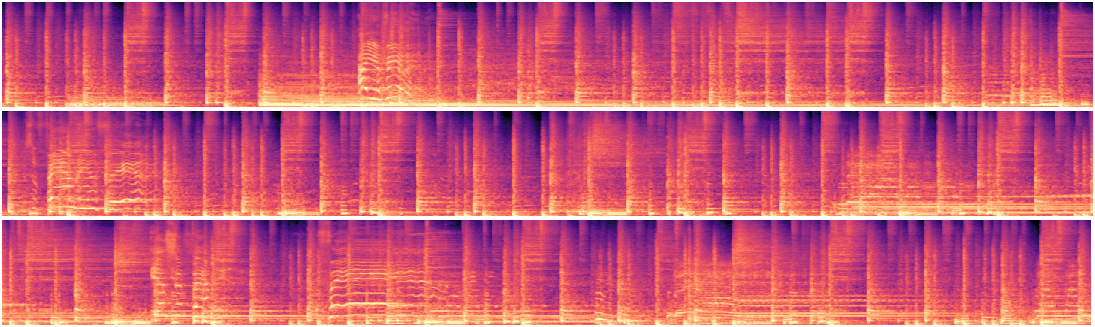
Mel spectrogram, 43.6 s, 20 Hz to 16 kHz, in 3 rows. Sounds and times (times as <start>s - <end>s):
Blues: 0.0s - 43.6s
Speech: 4.7s - 5.8s, 14.8s - 16.6s, 18.0s - 21.3s, 31.1s - 32.3s, 33.3s - 35.8s.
